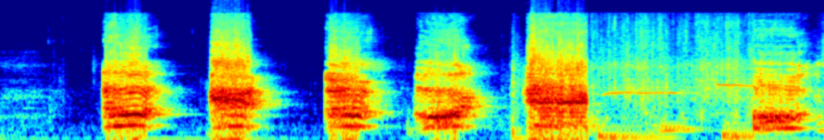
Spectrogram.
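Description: A man coughing loudly five times in quick succession: exaggerated, forced coughs put on to drown out the crackle of a crisp packet being opened. Quieter background music follows near the end.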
